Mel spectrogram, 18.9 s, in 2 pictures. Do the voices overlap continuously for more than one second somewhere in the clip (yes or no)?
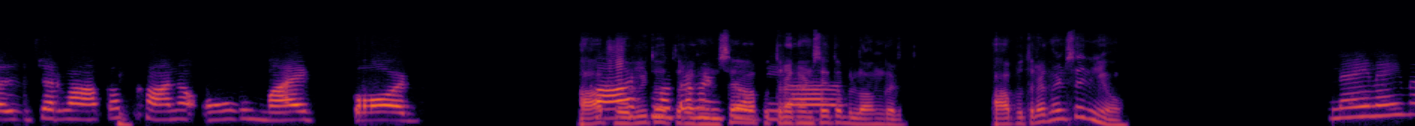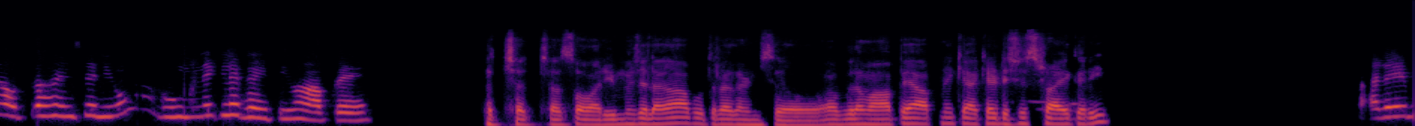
yes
